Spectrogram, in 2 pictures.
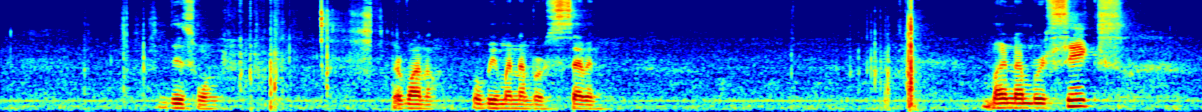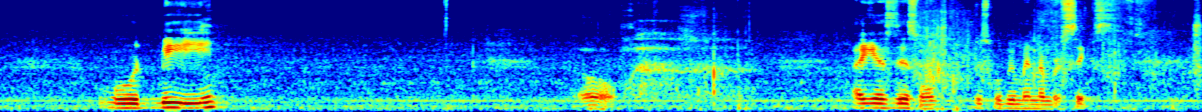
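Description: Cardboard boxes slide and tap on a table.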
